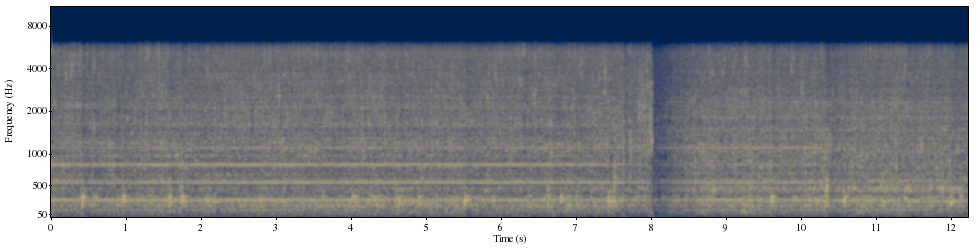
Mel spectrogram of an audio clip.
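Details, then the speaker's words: EcoTech Marine Vectra L1 aquarium return pump at maximum speed: steady loud hum with a fixed tone over water rush. Already loud at setting 3. Loud pump noise at full speed. "but if I turn it up any more it gets really really loud I'll turn it up and let you hear it that's all speed"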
